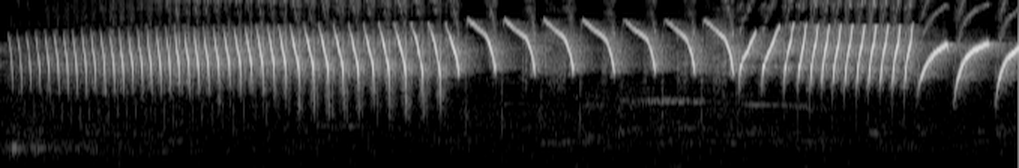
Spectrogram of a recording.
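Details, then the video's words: Canary in long, energetic full song, used as a tutor to get young canaries learning to sing: a rapid trill of rising notes that speeds up, then slower downslurred sweeps, then another fast trill, with no other sounds. "Kenari Gacor Panjang Cuit Cuit Emosi, Pancingan Kenari Paud Belajar Bunyi, terapi ampuh kenari macet"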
